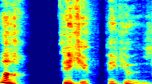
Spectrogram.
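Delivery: deeply relieved, grateful tone. A character gets the slide whistle back and thanks the two, very relieved. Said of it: "very, very relieved to have it back".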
